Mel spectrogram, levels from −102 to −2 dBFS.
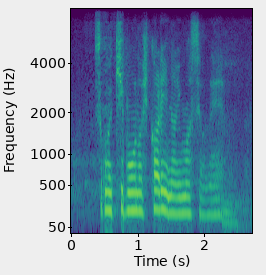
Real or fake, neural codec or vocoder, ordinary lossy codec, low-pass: fake; codec, 16 kHz, 8 kbps, FunCodec, trained on LibriTTS, 25 frames a second; Opus, 16 kbps; 7.2 kHz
